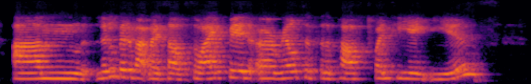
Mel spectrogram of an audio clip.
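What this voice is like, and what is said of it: British accent. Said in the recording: “you've got a British accent”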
